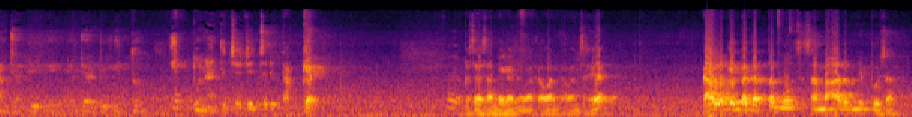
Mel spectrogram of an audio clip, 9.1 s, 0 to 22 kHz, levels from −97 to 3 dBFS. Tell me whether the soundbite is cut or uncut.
uncut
